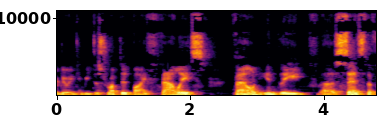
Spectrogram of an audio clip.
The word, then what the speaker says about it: phthalates: It turns out that flavoring, these fragrances contain phthalates. That's spelled P-H-T-H-A-L-A-T-E-S, phthalates.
